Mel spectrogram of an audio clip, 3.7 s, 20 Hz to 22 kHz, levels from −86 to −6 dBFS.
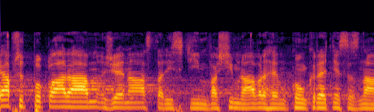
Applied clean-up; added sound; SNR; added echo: none; none; none; none.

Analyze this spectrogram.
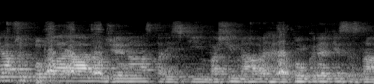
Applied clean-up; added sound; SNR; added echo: none; Bark; 6 dB; reverberation time 0.8 s.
